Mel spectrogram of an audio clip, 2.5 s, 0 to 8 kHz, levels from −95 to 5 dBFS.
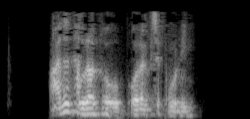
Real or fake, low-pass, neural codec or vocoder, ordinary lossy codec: fake; 7.2 kHz; codec, 24 kHz, 1.5 kbps, HILCodec; MP3, 24 kbps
